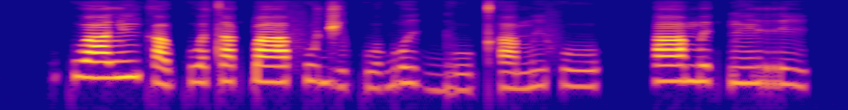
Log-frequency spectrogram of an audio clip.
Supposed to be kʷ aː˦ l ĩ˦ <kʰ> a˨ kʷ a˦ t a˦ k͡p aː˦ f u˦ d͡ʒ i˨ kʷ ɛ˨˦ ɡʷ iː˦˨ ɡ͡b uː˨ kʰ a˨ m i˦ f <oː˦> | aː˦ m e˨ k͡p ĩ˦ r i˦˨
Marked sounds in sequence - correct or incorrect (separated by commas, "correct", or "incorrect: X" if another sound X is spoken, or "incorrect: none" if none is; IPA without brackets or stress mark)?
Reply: incorrect: k, incorrect: uː˦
